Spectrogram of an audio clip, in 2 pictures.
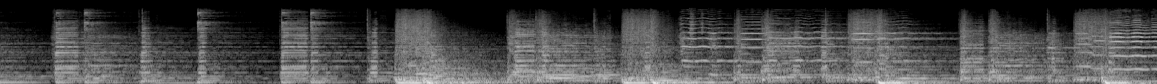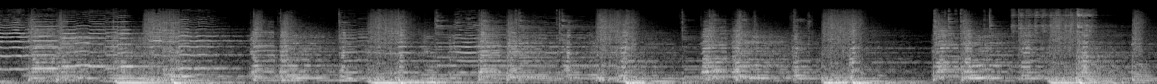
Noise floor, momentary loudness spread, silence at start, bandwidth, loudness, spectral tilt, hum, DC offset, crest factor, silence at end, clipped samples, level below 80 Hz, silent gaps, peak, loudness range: -38 dBFS; 10 LU; 0 s; 14.5 kHz; -18 LUFS; -4.5 dB/octave; none; under 0.1%; 18 dB; 0 s; under 0.1%; -22 dBFS; none; 0 dBFS; 4 LU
